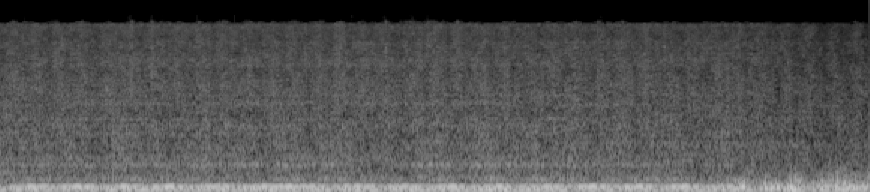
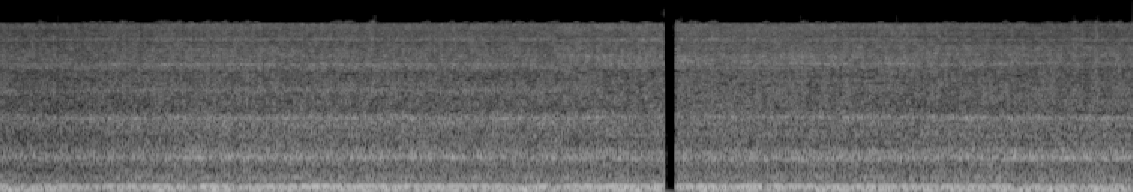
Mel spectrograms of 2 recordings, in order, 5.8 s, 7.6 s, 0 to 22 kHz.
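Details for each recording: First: Hot rod with a Holley carburetor on an adapter plate, a poor engine ground and a dirty cable: a rough, lumpy idle with an uneven low rumble; the owner says it runs super rich at the carburetor and plans to replace it. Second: Older swapped-in V8 in a hot rod idles with a deep, even rumble and no misses, knocks or surging while the choke is being adjusted: normal idle, purring.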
